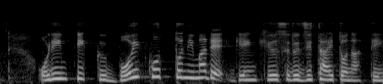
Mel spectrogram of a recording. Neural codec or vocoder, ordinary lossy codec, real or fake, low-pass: none; MP3, 64 kbps; real; 7.2 kHz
